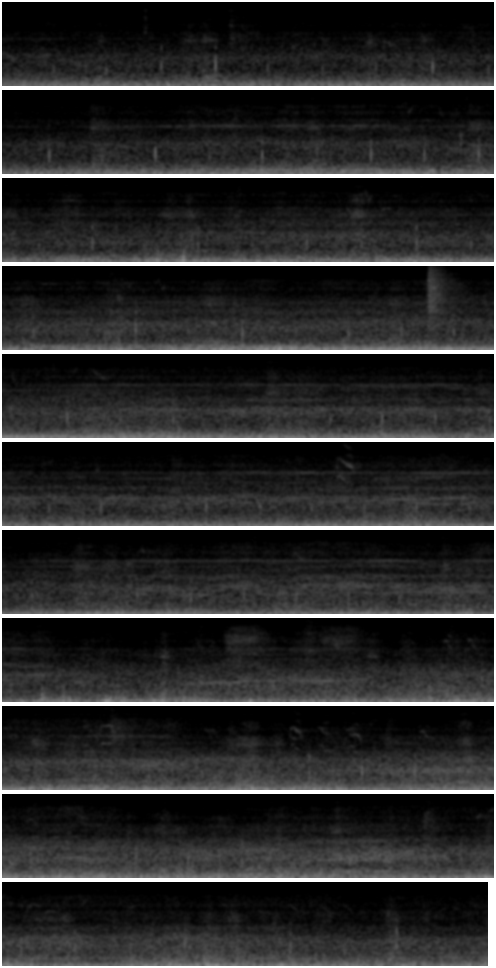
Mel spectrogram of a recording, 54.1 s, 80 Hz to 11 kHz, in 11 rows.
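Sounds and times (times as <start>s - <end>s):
heavy truck engine running: 0.0s - 54.0s
road traffic rumble: 0.0s - 54.0s.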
